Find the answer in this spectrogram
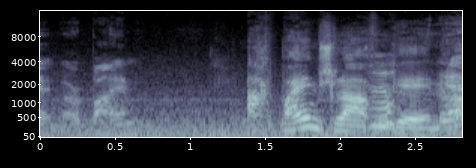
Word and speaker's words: beim: Or Beim?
